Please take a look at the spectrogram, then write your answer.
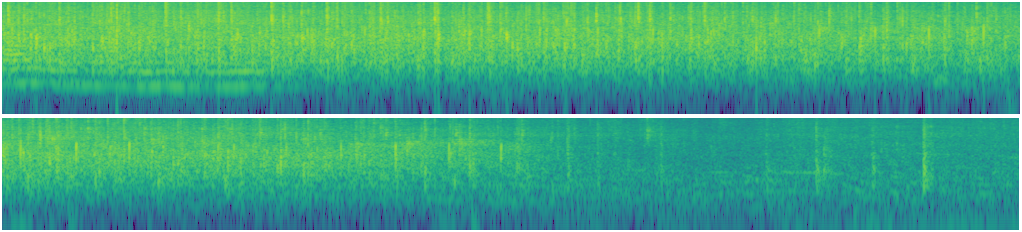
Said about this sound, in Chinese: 我们用热烈的掌声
